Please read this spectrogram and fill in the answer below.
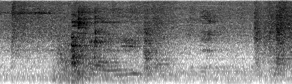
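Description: Kitchen clatter while cooking: a knock of a dish or pan on the counter about half a second in, then faint handling noise of cookware and utensils.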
